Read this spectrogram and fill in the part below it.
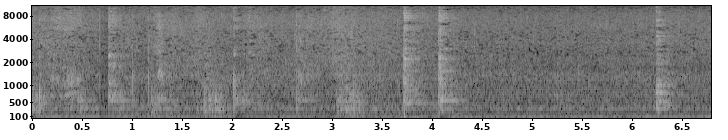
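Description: Ginger garlic paste, peas and carrots fry in oil in a pan for puri aloo kurma, a steady hiss broken by several sharp scraping stirs, close and fairly loud, with no talking.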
